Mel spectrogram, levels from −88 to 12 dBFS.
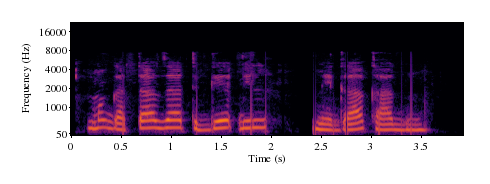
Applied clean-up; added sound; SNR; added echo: none; none; none; none.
